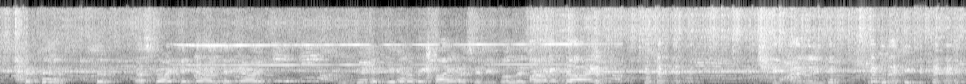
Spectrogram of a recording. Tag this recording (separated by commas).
Speech, Bicycle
